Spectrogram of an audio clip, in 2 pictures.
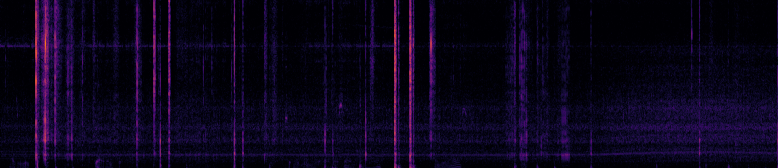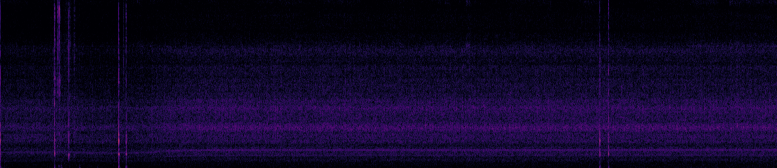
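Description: Irregular clicks and knocks, the loudest cluster about eight seconds in, stopping after about eighteen seconds. Under them runs a faint steady hum that steps up in pitch twice and then holds.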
